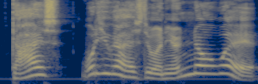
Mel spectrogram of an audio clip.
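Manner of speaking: high, loud imitation of a drunk, thrilled teacher; hammed-up delighted squeal, imitating the teacher; freaking out happily. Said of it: "freaking out 'cause he's happy to see us".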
